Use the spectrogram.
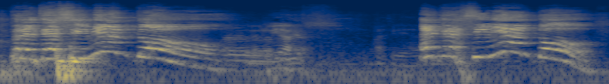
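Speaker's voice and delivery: slow, stretched pulpit proclamation; fervent preaching. Real, not acted. Preacher proclaiming that God gives growth, fervent preaching. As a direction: draw out each cry for the congregation.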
